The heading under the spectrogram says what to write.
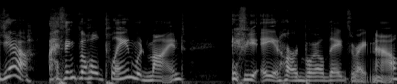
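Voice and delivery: ordinary delivery

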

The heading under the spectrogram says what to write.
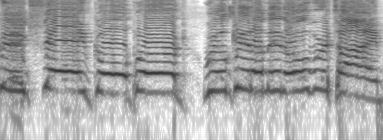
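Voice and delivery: top-of-the-lungs scream, very high and loud. Retelling a hockey save, the speaker acts out Bombay screaming. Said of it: "screams at the top of his lungs".

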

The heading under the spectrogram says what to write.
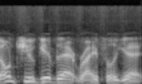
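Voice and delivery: high, mild yelling. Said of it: "he's yelling and screaming".

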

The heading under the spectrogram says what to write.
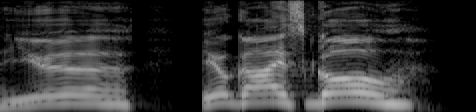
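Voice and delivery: slow, high-pitched broken English.

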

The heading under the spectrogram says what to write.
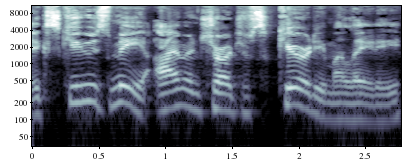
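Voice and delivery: put-on huffy tone. Acting out a character answering Padme, mock-huffy tone. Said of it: "He does get huffy".

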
